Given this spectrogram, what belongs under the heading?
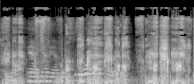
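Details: Dog Odin with brachycephalic obstructive airway syndrome: loud, coarse snorting and rumbling breathing noises, stertor.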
